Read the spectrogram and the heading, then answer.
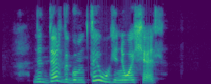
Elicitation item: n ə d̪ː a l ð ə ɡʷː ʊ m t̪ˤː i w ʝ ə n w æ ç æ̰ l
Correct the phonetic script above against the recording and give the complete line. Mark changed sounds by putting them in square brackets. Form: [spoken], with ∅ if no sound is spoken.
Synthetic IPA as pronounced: n ə d̪ː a [ɾ] ð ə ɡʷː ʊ m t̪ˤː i w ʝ ə n w æ ç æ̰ l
